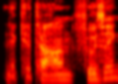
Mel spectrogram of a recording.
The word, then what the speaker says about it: Nikitan Fusing: And I have Nikitan Fusing, is it I say it right?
